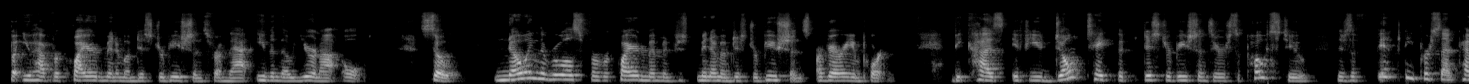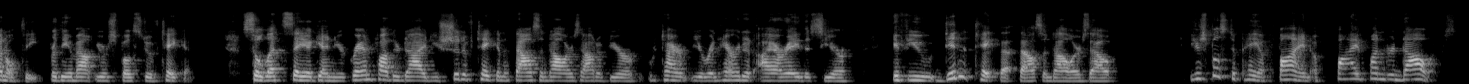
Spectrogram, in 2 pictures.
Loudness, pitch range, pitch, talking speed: -26 LUFS, 170-215 Hz, 185 Hz, 165 wpm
